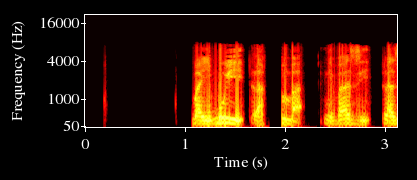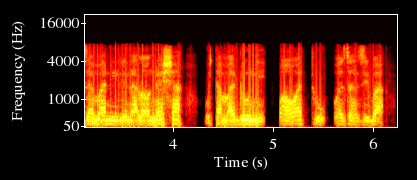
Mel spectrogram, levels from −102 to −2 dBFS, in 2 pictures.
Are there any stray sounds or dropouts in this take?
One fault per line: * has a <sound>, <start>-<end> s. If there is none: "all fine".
* has a dropout, 1.8-2.0 s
